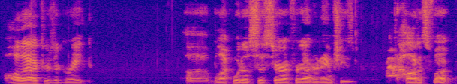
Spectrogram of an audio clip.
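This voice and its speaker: A man's voice: mid-range voice, flat delivery, unhurried, a little mellow. A man as a guest on a casual podcast, speaking in a laid-back, blunt way and swearing casually. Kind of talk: casual chat.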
